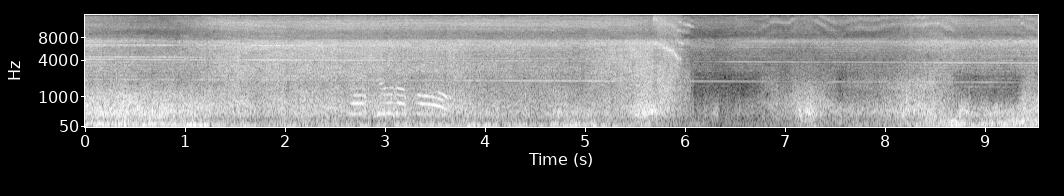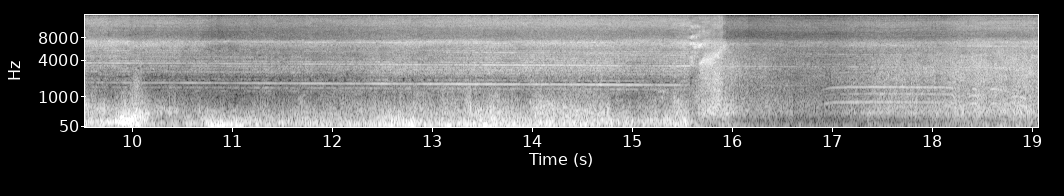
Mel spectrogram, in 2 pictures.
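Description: Wind rushes loudly past a microphone.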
